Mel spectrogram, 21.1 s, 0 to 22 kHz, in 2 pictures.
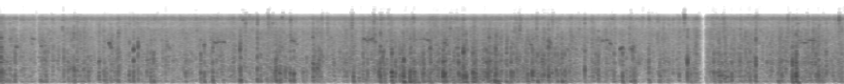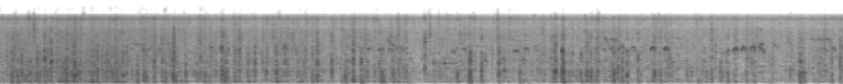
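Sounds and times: steady rain pattering: 0.0 - 21.0.

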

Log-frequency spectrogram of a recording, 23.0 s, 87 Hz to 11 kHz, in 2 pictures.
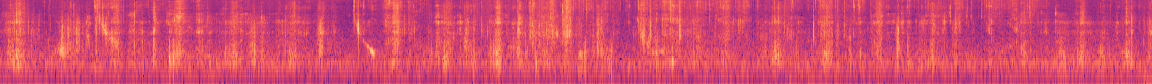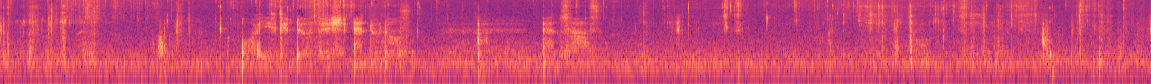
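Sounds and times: chewing: 0.0 - 15.8, 17.5 - 23.0.

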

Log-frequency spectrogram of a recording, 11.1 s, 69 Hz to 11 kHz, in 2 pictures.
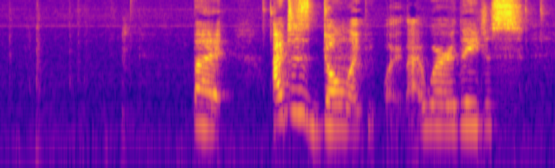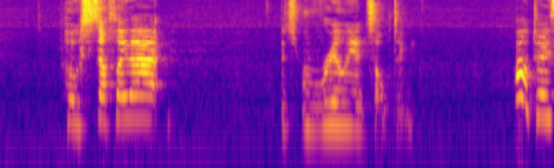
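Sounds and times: computer mouse clicks: 0.0 - 1.4, 5.2 - 6.0.

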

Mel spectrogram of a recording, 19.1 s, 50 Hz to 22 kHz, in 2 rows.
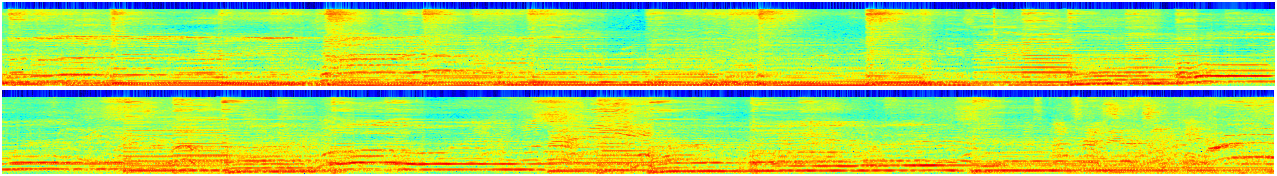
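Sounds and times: man singing: 0.0 - 5.5, 7.2 - 18.3
acoustic guitar strumming: 0.0 - 19.0.

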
